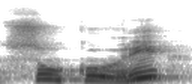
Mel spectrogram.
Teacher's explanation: Oxítona não. Sucuri, sílaba tônica é a última.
